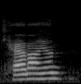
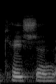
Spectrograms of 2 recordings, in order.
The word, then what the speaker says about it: cation: Those are pronounced cation and anion. It isn't a cation and an anion.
